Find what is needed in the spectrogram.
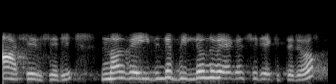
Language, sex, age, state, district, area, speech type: Malayalam, female, 30-45, Kerala, Kannur, rural, conversation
